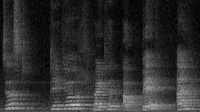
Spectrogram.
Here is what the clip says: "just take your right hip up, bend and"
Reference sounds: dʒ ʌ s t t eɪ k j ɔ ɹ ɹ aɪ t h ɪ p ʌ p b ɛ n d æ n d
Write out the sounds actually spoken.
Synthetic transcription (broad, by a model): dʒ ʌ s t t eɪ k j ɔ ɹ ɹ aɪ t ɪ ʌ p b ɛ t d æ n d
